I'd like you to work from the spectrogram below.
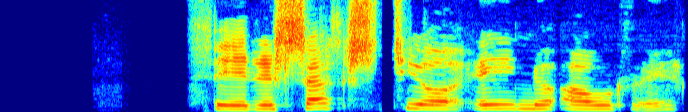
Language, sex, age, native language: Icelandic, female, 7, Icelandic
